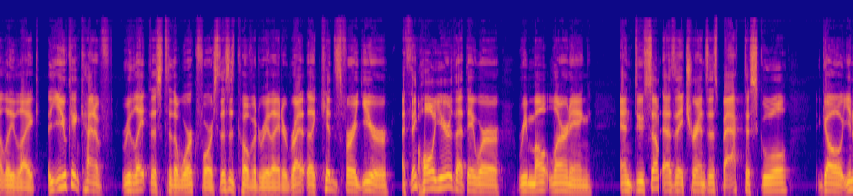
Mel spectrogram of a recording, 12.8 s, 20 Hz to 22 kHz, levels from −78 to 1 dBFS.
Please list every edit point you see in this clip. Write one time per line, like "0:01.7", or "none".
0:01.7
0:03.5
0:05.9
0:06.3
0:09.5
0:09.9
